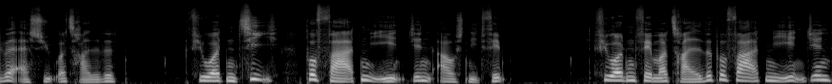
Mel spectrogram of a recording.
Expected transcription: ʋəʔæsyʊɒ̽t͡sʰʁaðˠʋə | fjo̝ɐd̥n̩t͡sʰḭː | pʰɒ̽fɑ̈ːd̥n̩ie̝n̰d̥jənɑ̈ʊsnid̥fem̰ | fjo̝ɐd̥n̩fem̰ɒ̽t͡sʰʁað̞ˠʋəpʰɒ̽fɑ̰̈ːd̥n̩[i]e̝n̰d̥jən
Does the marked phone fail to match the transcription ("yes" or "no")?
no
